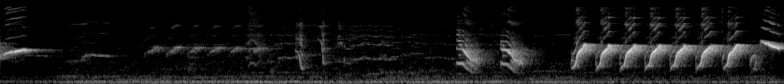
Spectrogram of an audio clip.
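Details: Song of a laughingthrush meant to rile another bird: scattered whistles and sharp clicks, then a fast series of about eight ringing downslurred notes, roughly four per second, over a low hum.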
